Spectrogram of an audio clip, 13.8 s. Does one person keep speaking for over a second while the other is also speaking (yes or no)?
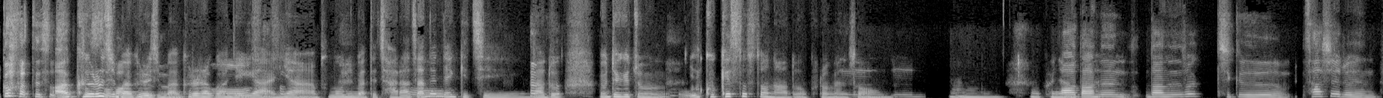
yes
